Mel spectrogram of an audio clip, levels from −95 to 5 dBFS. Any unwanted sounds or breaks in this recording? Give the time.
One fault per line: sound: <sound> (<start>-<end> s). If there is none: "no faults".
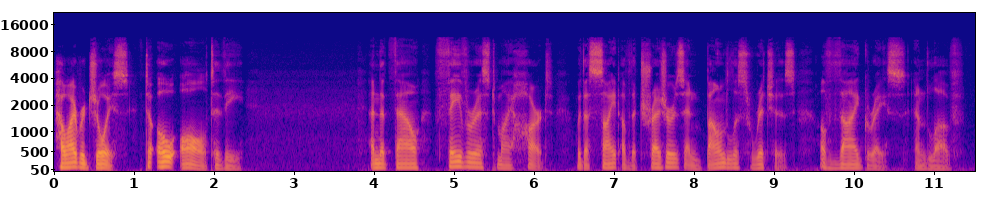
no faults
